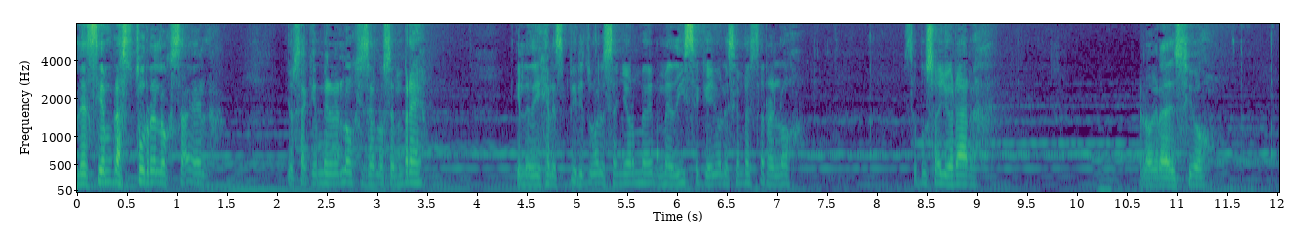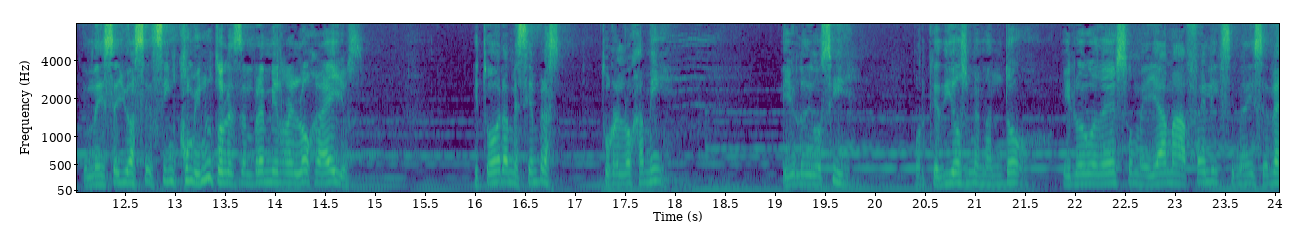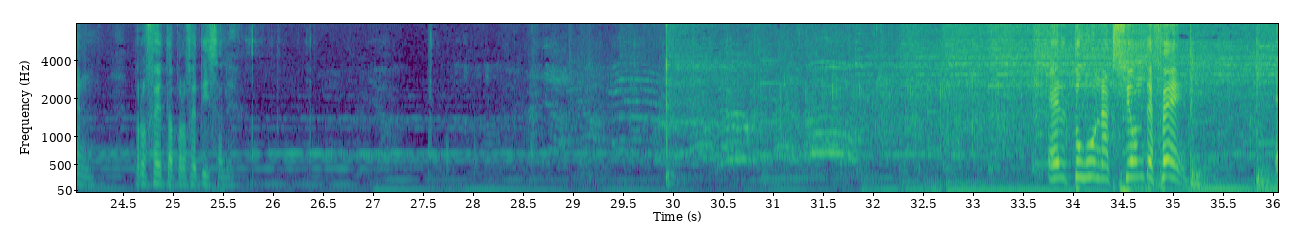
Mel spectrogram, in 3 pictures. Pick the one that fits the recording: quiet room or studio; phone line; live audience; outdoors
live audience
